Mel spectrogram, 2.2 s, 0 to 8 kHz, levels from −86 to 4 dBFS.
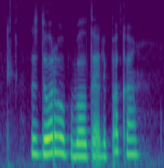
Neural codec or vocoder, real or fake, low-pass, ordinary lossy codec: none; real; none; none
